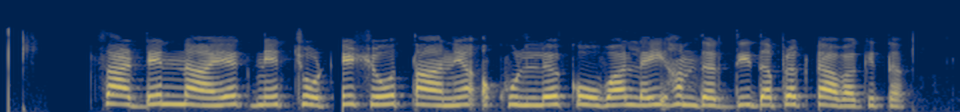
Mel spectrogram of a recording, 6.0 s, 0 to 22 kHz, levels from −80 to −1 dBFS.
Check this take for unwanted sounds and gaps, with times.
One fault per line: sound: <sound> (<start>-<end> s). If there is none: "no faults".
sound: dropout (2.1-2.1 s)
